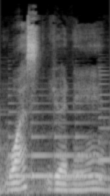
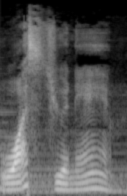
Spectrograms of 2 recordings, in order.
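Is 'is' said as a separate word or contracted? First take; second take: contracted; contracted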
